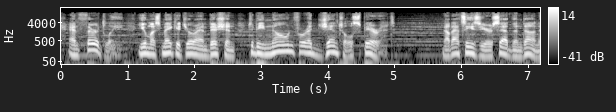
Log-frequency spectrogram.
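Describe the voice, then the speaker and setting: A man's voice: lowish voice, fairly bright tone. A man introducing a religious radio program in a polished, scripted announcer delivery with rhetorical questions.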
